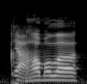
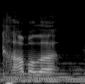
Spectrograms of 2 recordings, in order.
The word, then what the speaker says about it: Kamala: for the shout out that is completely not correct it is kamla Harris just watch too many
